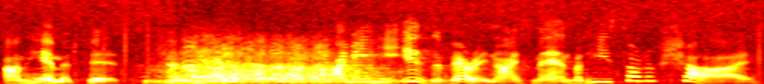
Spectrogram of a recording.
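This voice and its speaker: An actress playing a wry, lovestruck American schoolteacher in an old radio sitcom, delivering coy, scheming wisecracks with dry timing. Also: female voice, mid-range voice, huge pitch swings, unhurried, a loud crowd. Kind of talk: 1940s-50s radio sitcom acting. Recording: dull, noisy old radio, audience behind.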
